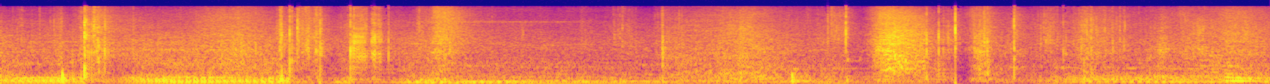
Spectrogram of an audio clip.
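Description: Black bubble-wrap plastic packaging being handled and torn open, crinkling and ripping in several short bursts.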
